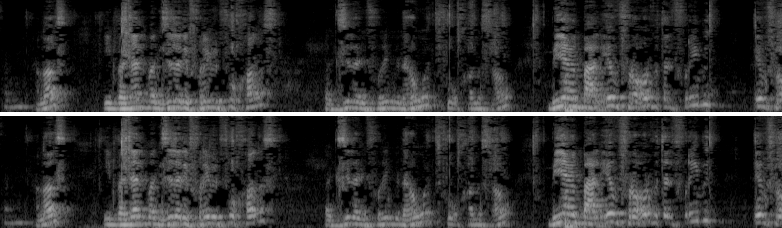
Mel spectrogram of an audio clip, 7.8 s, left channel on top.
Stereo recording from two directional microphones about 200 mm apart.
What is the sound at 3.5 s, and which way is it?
Speech, 30° right (ahead or behind).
